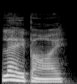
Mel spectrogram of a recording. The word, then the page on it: lay-by: British English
